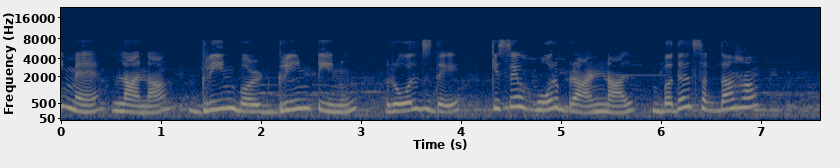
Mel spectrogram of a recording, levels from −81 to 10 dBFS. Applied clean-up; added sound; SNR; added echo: none; none; none; none.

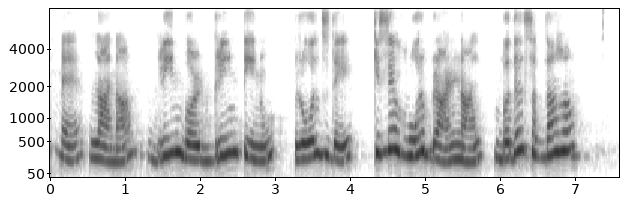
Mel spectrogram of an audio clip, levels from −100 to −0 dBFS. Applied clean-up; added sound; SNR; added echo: neural mask model DeepFilterNet 3.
